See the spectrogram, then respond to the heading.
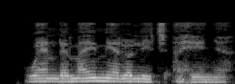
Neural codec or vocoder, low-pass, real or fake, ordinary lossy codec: codec, 16 kHz, 4 kbps, FunCodec, trained on LibriTTS, 50 frames a second; 7.2 kHz; fake; AAC, 24 kbps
